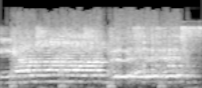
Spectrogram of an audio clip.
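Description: A woman singing a gospel song into a microphone, holding two long notes, with a drum kit keeping a steady beat underneath.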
